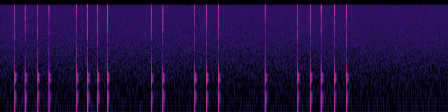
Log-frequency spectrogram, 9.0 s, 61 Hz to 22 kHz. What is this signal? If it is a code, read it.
Tap code, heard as knocks on a wall, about 4 knocks a second. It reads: THE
